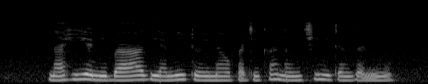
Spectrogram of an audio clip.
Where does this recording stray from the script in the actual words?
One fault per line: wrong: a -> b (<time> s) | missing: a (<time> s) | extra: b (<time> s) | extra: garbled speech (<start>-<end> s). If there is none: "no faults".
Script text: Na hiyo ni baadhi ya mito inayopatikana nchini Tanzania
no faults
